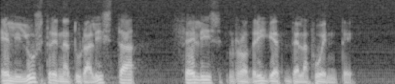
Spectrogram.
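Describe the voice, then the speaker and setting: With music behind him, a man keeps to a moderate pace. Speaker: voice-over narrator. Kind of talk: documentary narration.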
